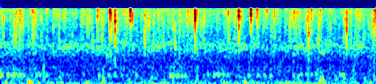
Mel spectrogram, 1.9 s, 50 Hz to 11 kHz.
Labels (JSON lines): {"label": "biophony", "recorder": "SoundTrap 300"}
